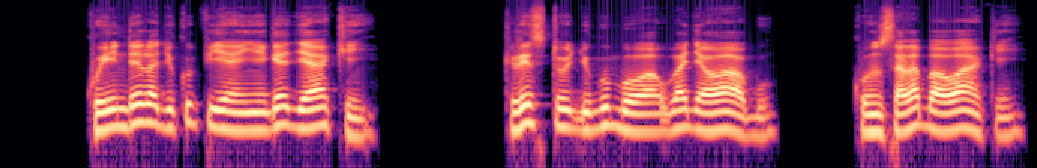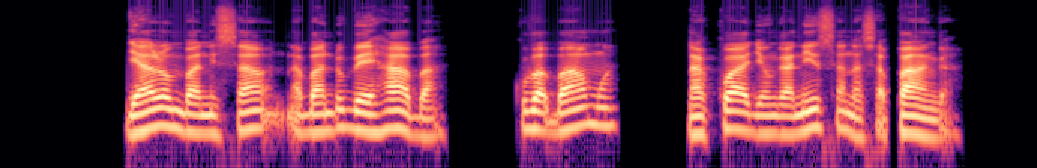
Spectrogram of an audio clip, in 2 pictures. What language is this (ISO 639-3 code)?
mgv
